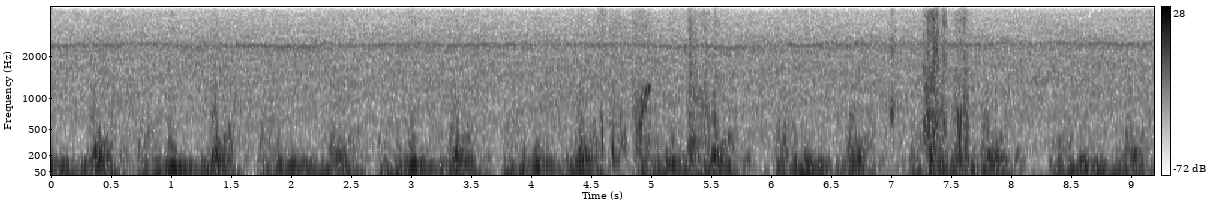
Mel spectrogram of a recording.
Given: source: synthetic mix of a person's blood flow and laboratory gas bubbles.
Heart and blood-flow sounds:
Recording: Doppler ultrasound of blood flow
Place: precordium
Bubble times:
4.55-5.01 s: bubbles
5.29-5.49 s: bubbles
6.98-7.04 s: bubbles
7.25-7.74 s: bubbles
From the record:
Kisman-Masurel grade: 223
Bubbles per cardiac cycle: several, 3 to 8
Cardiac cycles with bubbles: 10 to 50%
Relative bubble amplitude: loud (0.450 to 0.775)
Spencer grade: 2 (many but less than half of the cardiac periods contain bubble signals, singularly or in groups)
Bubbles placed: only in the low amplitude regions of the cardiac cycle

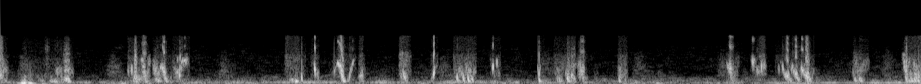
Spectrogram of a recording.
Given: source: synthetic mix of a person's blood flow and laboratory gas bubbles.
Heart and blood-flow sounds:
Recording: Doppler ultrasound of blood flow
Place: subclavian vein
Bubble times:
0.00-0.09 s: bubbles
0.25-0.74 s: bubbles
1.27-1.90 s: bubbles
2.85-3.06 s: bubbles
3.11-3.20 s: bubbles
3.34-3.66 s: bubbles
3.99-4.12 s: bubbles
4.30-4.38 s: bubbles
4.53-4.77 s: bubbles
4.90-5.01 s: bubbles
5.38-5.45 s: bubbles
5.54-5.88 s: bubbles
6.17-6.29 s: bubbles
7.25-7.40 s: bubbles
7.50-7.68 s: bubbles
7.76-8.14 s: bubbles
8.52-8.70 s: bubbles
9.01-9.22 s: bubbles
From the record:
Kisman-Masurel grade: 243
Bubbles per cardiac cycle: several, 3 to 8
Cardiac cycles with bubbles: 100%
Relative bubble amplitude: loud (0.450 to 0.775)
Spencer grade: 3 (all of the cardiac periods contain showers or single bubble signals, but not dominating or overriding the cardiac motion signals)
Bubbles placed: anywhere in the cardiac cycle

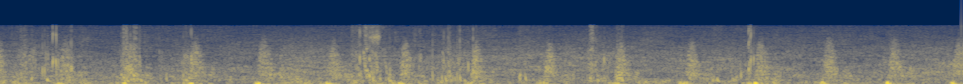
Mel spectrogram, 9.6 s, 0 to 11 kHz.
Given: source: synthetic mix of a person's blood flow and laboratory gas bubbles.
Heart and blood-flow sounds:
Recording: Doppler ultrasound of blood flow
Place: subclavian vein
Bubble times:
0.17-0.78 s: bubbles
1.20-1.49 s: bubbles
1.58-1.73 s: bubbles
1.81-1.98 s: bubbles
3.52-3.97 s: bubbles
4.19-4.24 s: bubbles
4.30-4.83 s: bubbles
5.19-5.54 s: bubbles
5.73-5.78 s: bubbles
5.88-6.29 s: bubbles
7.12-7.25 s: bubbles
7.33-7.59 s: bubbles
From the record:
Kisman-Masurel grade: 221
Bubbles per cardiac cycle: several, 3 to 8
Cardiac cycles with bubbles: 10 to 50%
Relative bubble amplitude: barely perceptible (0.100 to 0.250)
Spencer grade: 2 (many but less than half of the cardiac periods contain bubble signals, singularly or in groups)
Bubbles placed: anywhere in the cardiac cycle

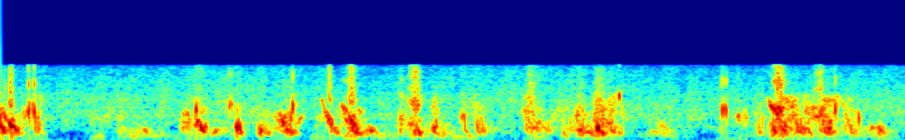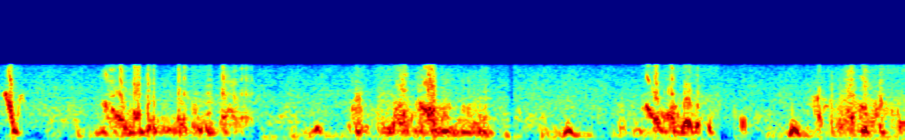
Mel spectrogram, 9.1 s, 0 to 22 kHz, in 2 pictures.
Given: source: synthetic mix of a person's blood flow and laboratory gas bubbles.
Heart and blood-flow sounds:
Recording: Doppler ultrasound of blood flow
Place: precordium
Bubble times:
0.00-0.23 s: bubbles
0.88-1.04 s: bubbles
1.12-1.52 s: bubbles
1.57-1.83 s: bubbles
1.97-2.25 s: bubbles
2.29-2.47 s: bubbles
2.59-3.14 s: bubbles
3.58-4.33 s: bubbles
4.37-4.45 s: bubbles
4.51-4.64 s: bubbles
5.02-5.79 s: bubbles
6.24-7.00 s: bubbles
7.60-7.67 s: bubbles
7.71-8.12 s: bubbles
8.19-8.29 s: bubbles
8.55-9.06 s: bubbles
From the record:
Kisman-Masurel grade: 343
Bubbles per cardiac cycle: rolling drumbeat, 9 or more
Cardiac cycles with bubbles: 100%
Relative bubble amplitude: loud (0.450 to 0.775)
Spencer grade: 3 (all of the cardiac periods contain showers or single bubble signals, but not dominating or overriding the cardiac motion signals)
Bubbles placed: only in the low amplitude regions of the cardiac cycle

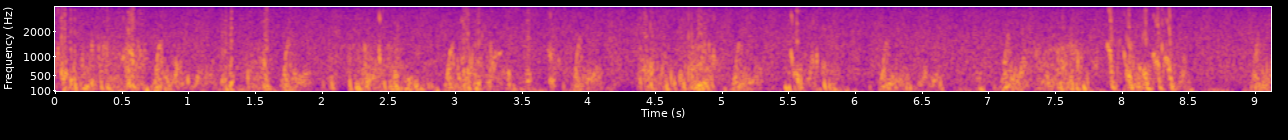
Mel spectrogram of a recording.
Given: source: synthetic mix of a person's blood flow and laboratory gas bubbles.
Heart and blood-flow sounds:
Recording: Doppler ultrasound of blood flow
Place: precordium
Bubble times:
0.00-0.71 s: bubbles
0.87-1.06 s: bubbles
1.21-1.37 s: bubbles
1.41-1.65 s: bubbles
1.98-2.13 s: bubbles
2.17-2.86 s: bubbles
3.02-3.58 s: bubbles
3.68-3.80 s: bubbles
4.35-5.00 s: bubbles
5.44-5.89 s: bubbles
6.37-6.44 s: bubbles
6.89-7.00 s: bubbles
7.33-7.83 s: bubbles
7.86-8.47 s: bubbles
From the record:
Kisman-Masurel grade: 343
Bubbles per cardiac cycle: rolling drumbeat, 9 or more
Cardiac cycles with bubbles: 100%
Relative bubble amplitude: loud (0.450 to 0.775)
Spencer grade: 3 (all of the cardiac periods contain showers or single bubble signals, but not dominating or overriding the cardiac motion signals)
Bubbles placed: only in the low amplitude regions of the cardiac cycle

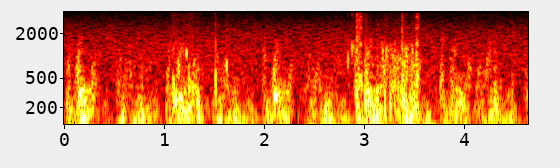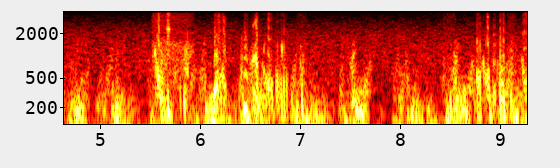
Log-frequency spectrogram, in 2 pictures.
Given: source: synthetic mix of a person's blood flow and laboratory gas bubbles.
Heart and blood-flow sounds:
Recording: Doppler ultrasound of blood flow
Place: precordium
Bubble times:
1.06-1.45 s: bubbles
1.49-1.57 s: bubbles
1.61-1.68 s: bubbles
2.83-3.59 s: bubbles
5.53-5.96 s: bubbles
6.12-6.29 s: bubbles
6.42-6.92 s: bubbles
6.98-7.08 s: bubbles
8.45-8.57 s: bubbles
8.72-9.18 s: bubbles
9.21-9.28 s: bubbles
From the record:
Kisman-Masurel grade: 233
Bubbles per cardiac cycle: several, 3 to 8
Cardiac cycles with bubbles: 50 to 99%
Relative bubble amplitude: loud (0.450 to 0.775)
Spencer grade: 3 (all of the cardiac periods contain showers or single bubble signals, but not dominating or overriding the cardiac motion signals)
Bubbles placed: anywhere in the cardiac cycle

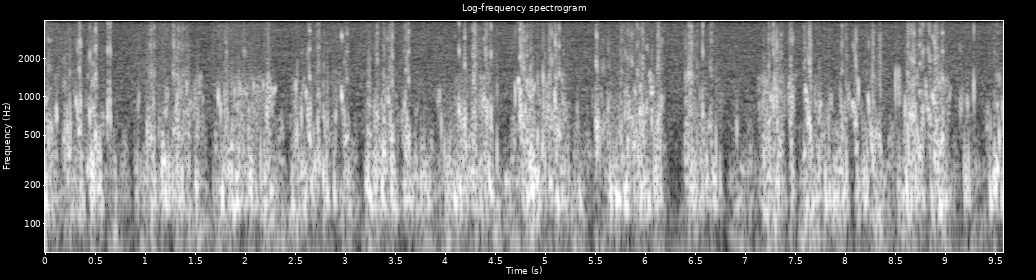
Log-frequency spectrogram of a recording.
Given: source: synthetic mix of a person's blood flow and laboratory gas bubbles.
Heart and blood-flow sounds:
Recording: Doppler ultrasound of blood flow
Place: precordium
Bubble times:
0.00-0.12 s: bubbles
0.15-0.74 s: bubbles
0.88-1.61 s: bubbles
1.65-2.35 s: bubbles
2.44-3.07 s: bubbles
3.16-3.87 s: bubbles
3.91-4.55 s: bubbles
4.67-5.40 s: bubbles
5.46-6.21 s: bubbles
6.37-6.79 s: bubbles
6.86-6.97 s: bubbles
7.10-8.39 s: bubbles
8.47-9.08 s: bubbles
9.13-9.32 s: bubbles
9.38-9.59 s: bubbles
From the record:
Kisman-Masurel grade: 444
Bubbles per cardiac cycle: continuous sound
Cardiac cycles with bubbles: 100%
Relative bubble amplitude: maximal (0.775 to 0.999)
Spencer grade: 4 (maximum detectable bubble signal sounding continuously throughout systole and diastole of every cardiac period, and overriding the amplitude of the normal cardiac signals)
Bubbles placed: anywhere in the cardiac cycle

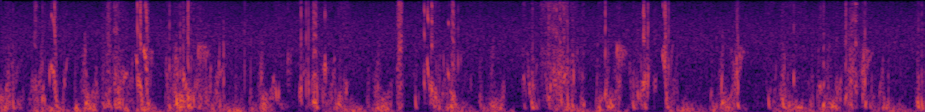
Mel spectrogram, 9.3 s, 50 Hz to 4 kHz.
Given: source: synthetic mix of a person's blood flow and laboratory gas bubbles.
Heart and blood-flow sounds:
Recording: Doppler ultrasound of blood flow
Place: precordium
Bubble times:
0.03-0.22 s: bubbles
0.30-0.67 s: bubbles
0.99-1.29 s: bubbles
1.32-1.55 s: bubbles
1.62-2.27 s: bubbles
2.64-2.69 s: bubbles
2.73-2.92 s: bubbles
2.96-3.33 s: bubbles
3.35-3.51 s: bubbles
3.70-3.83 s: bubbles
3.95-4.04 s: bubbles
4.12-4.72 s: bubbles
4.78-4.83 s: bubbles
5.21-5.86 s: bubbles
5.96-6.57 s: bubbles
6.59-6.73 s: bubbles
7.29-7.44 s: bubbles
7.65-7.73 s: bubbles
7.79-8.13 s: bubbles
8.17-8.29 s: bubbles
8.34-8.39 s: bubbles
8.43-8.75 s: bubbles
9.14-9.26 s: bubbles
From the record:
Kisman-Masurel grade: 332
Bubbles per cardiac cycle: rolling drumbeat, 9 or more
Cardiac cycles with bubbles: 50 to 99%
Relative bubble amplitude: moderate (0.250 to 0.450)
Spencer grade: 3 (all of the cardiac periods contain showers or single bubble signals, but not dominating or overriding the cardiac motion signals)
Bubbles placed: anywhere in the cardiac cycle

